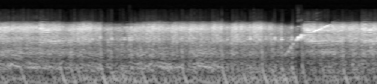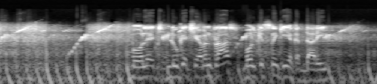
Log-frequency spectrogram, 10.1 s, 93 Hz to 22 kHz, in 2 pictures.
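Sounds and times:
motorcycle engine revving: 0:00.0 - 0:06.8.

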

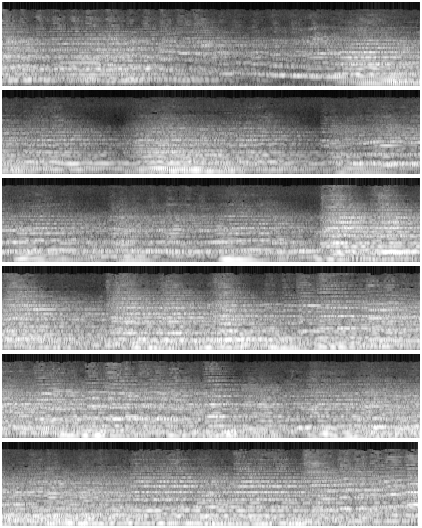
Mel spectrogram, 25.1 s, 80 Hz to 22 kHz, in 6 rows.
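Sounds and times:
cellos and double basses: 0:00.0 - 0:25.0
violins: 0:00.0 - 0:25.0.

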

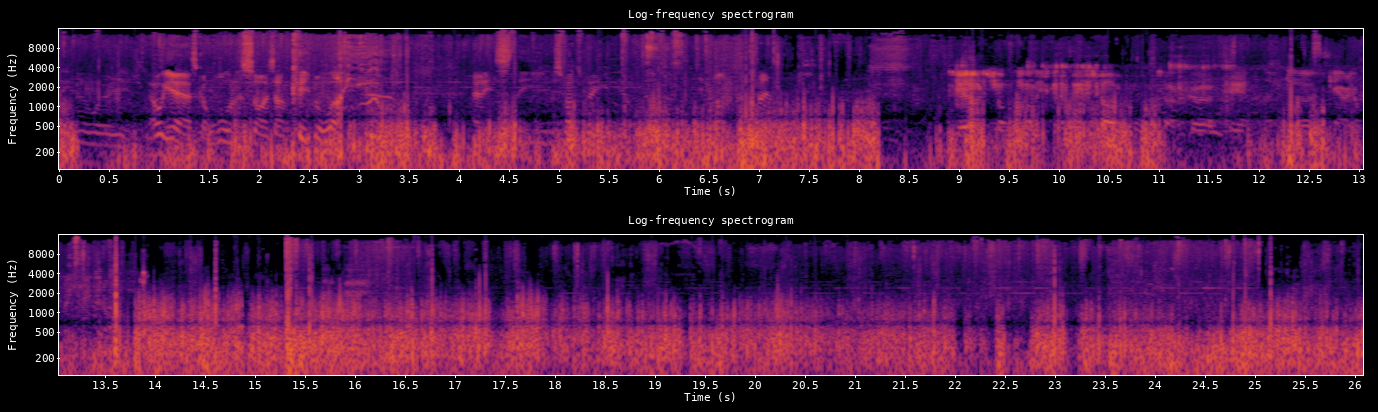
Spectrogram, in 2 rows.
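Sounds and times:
wind buffeting microphone: 0:00.0 - 0:26.0.

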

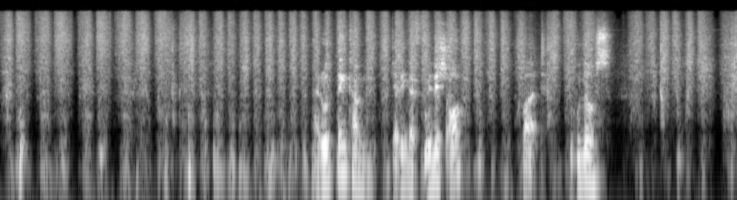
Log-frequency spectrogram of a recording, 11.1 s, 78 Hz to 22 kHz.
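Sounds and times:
cloth scrubbing guitar top: 0:00.0 - 0:11.0.

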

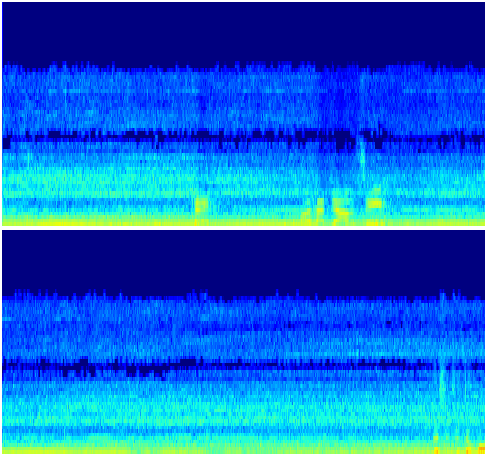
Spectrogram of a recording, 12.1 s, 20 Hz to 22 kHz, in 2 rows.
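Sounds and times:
air compressor humming and hissing: 0:00.0 - 0:12.0.

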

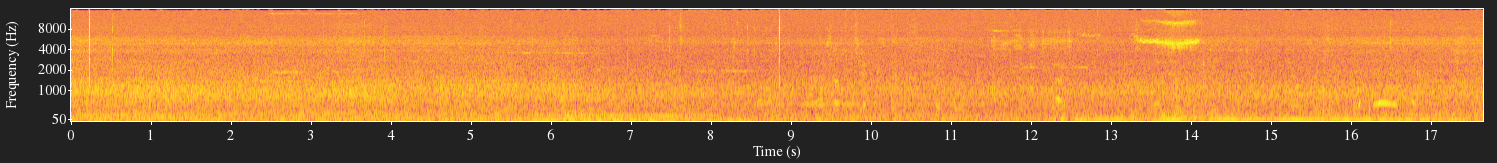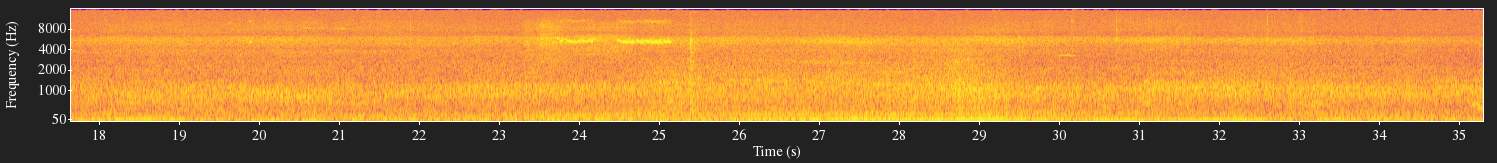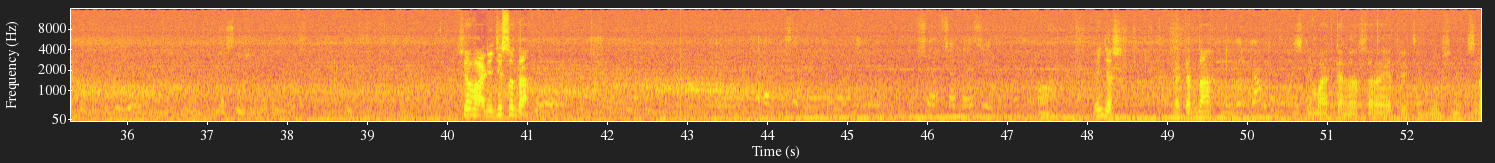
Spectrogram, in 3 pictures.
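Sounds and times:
street traffic rumble: 0:00.0 - 0:52.9
vehicle passing: 0:12.2 - 0:52.9.

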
